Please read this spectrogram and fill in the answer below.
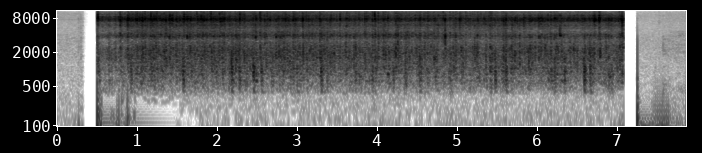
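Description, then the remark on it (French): Steady rain pours down in a loud, dense hiss, with scattered drips pattering through it; it begins abruptly, holds for several seconds, then cuts off sharply. “pique ploc, clic ploc. Il pleut.”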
